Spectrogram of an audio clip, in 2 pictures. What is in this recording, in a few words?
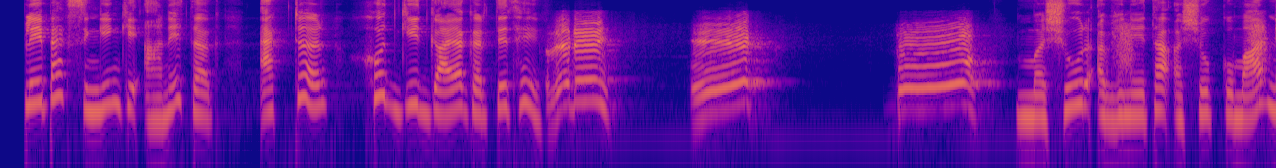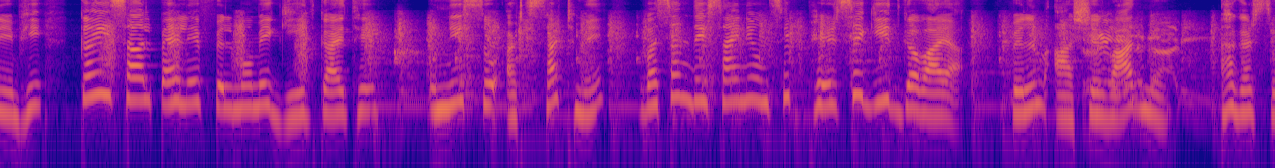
voice over and rail gaadi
